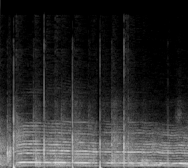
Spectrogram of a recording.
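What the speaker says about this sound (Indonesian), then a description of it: "silakan duduk, tepuk tangan buat kelompok pasangan Ola dan Mesa." Children in an Indonesian primary classroom clap their hands for a pair of classmates, giving a few distinct, fairly loud claps over a sustained tonal hum.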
